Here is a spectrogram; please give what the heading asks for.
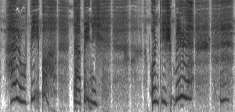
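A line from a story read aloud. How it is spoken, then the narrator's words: Gasping. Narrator (German): japste sie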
